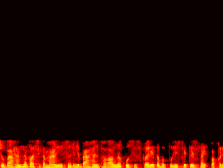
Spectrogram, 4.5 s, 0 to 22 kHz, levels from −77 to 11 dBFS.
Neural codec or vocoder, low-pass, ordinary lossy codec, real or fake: codec, 16 kHz, 2 kbps, FreqCodec, larger model; 3.6 kHz; MP3, 24 kbps; fake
